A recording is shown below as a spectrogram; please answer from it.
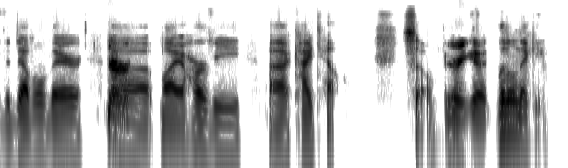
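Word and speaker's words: Keitel: sweet boy Little Nikki who portrayed it hary Keel was his name he's a youel oh kitel okay yeah yeah I thought I heard it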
